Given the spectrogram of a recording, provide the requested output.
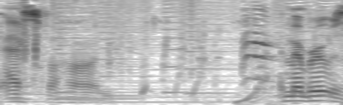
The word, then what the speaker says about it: Esfahan: I don't remember anything about it other than the name Esfahan. I remember it was like a capital city somewhere, and she kept pronouncing it Estefan.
